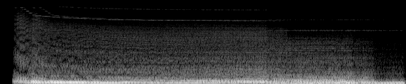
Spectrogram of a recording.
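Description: Deep, steady low rumble of an intro sound effect, with a faint high whistle falling in pitch at the start; it cuts off suddenly at the end.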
